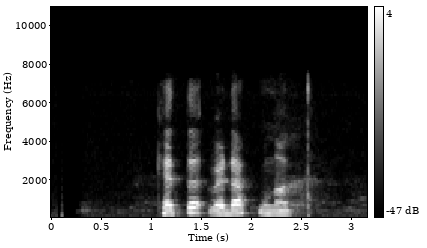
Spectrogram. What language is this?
Sinhala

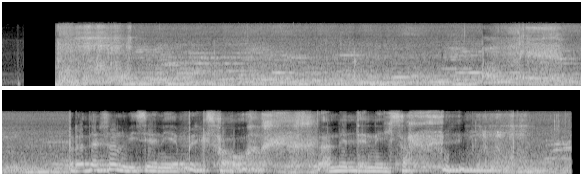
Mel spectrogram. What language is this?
Gujarati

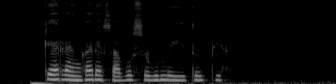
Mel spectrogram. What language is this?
Masai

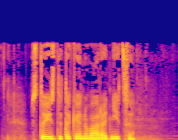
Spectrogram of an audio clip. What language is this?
Czech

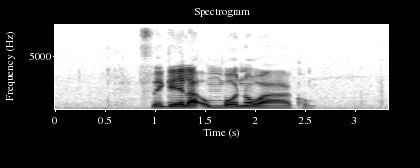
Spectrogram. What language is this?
Swati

